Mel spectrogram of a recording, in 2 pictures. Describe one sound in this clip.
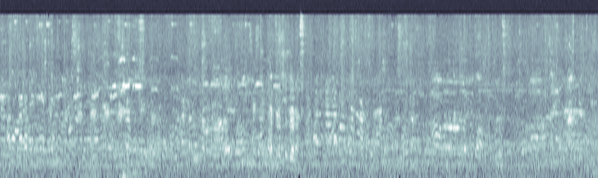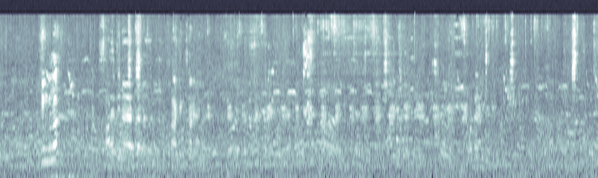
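Several men chatter in a busy crowd nearby.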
